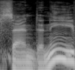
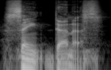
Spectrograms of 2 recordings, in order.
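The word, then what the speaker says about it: Saint-Denis: And for the record, I will be using the French pronunciation of Sanden for the rest of the episode, not the English St. Dennis.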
